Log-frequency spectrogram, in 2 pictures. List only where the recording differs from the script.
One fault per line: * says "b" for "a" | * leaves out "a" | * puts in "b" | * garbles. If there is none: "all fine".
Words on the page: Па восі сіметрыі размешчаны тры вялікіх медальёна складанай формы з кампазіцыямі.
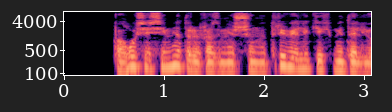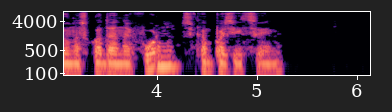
all fine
